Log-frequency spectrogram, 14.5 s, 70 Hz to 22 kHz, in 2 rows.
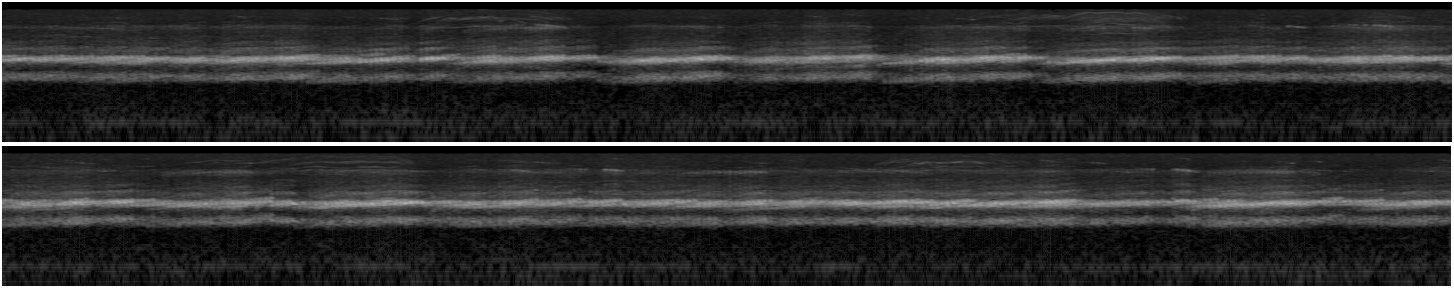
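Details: Loud frog choir at Frog Korner, Harstine Island, Washington, under the first full moon of the February 2021 season; continuous dense trilling on two steady pitches, throbbing in short synchronized surges and briefly thinning near three seconds.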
